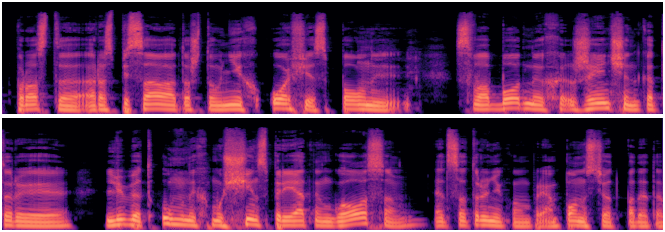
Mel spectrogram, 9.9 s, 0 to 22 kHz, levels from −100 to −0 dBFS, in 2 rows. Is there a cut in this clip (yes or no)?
no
